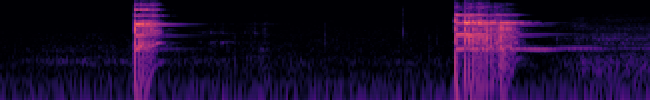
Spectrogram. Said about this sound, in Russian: Третий звон стакана раздается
